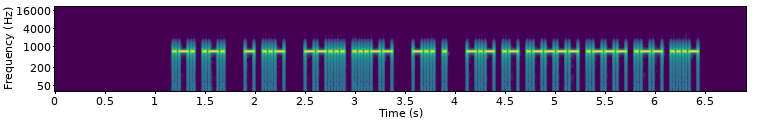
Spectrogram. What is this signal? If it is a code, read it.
Morse code, heard as a keyed tone, about 43 wpm, 700 Hz. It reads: RR TU 73 DE KA1JWV
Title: Common QSO Phrases Encore 40wpm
